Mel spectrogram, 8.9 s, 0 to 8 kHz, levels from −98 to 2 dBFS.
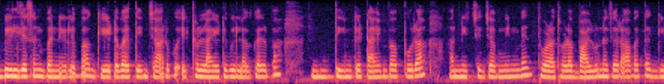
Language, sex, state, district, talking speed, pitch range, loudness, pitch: Bhojpuri, female, Uttar Pradesh, Ghazipur, 205 wpm, 175-185 Hz, -17 LUFS, 180 Hz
